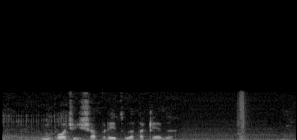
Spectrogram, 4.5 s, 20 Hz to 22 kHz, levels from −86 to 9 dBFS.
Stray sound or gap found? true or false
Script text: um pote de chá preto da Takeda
true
